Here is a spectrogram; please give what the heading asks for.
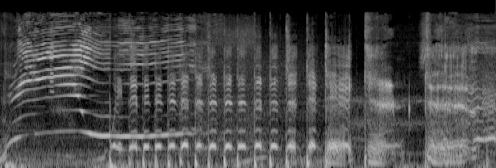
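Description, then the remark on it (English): A racing car's loud, whining engine revs up high and holds, then sputters into rapid, pulsing bursts as the car roars forward on a nitro boost, continuous throughout. “It's time to hit that nitro. You're not the only one with nitro.”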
